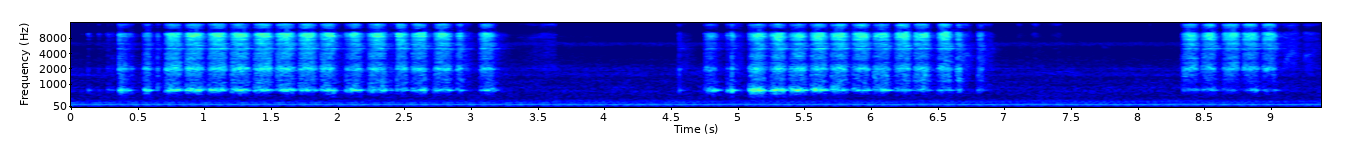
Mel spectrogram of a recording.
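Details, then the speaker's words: Honda CB360T cylinder head, lapping a valve by hand with a lapping tool: bursts of back-and-forth rasping strokes with a gritty scratch over a low hum; seat still gritty, should turn to a lighter sound once lapped. "can hear that grittiness and it should change to a lighter sound"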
